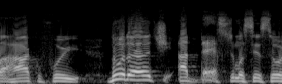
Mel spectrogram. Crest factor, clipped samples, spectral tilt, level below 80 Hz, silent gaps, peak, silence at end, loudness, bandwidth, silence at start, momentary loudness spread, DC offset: 10 dB; under 0.1%; -5.5 dB/octave; -56 dBFS; none; -14 dBFS; 0 s; -24 LUFS; 16 kHz; 0 s; 7 LU; under 0.1%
